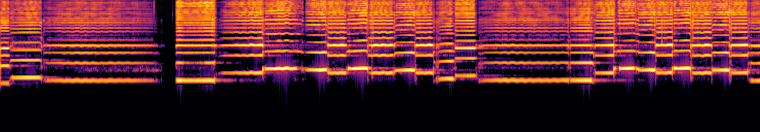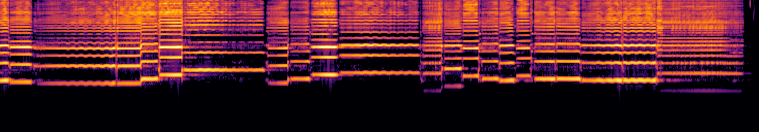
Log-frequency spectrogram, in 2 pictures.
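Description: Solo erhu, the two-string Chinese bowed fiddle with a snake-skin-covered sound box, playing a slow melody of sustained bowed notes with vibrato. There is a brief pause about three and a half seconds in.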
